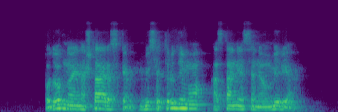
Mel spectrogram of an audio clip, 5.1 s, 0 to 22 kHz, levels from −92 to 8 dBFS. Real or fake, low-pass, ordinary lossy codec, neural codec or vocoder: real; 7.2 kHz; Opus, 16 kbps; none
